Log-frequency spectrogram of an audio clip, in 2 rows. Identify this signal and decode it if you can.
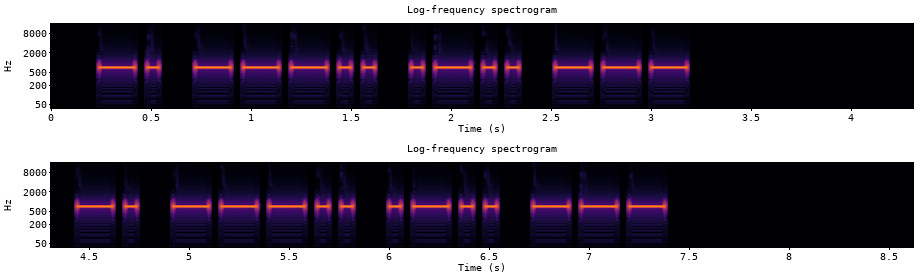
Morse code, heard as a keyed tone, about 20 wpm, 700 Hz. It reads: N8LO N8LO
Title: USA Call Signs - 4 Characters - Repeated 2x - 20wpm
